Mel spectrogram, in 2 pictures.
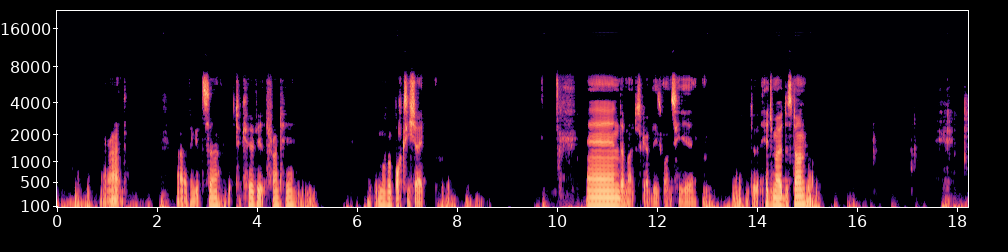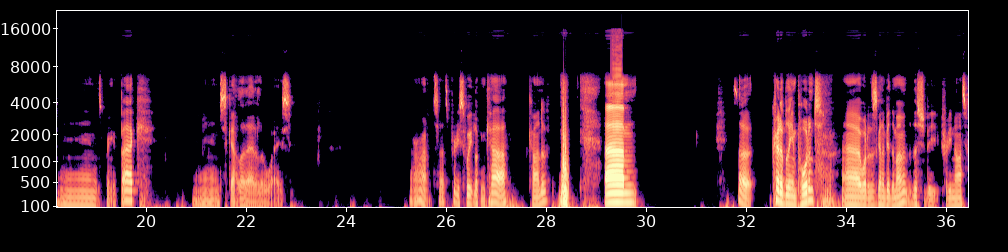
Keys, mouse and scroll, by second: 1.1 click, 3.3 shift+click, 6.6 alt+middle click, 10.4 alt+middle click, 11.2 click, 12.7 alt+middle click, 14.7 click, 16.8 ctrl+click, 17.1 alt+middle click, 17.7 w, 18.2 alt+middle click, 19.4 click, 20.4 alt+middle click, 21.1 r, 22.2 click, 23.6 alt+middle click, 25.7 alt+middle click, 29.1 alt+middle click, 34.6 alt+middle click.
